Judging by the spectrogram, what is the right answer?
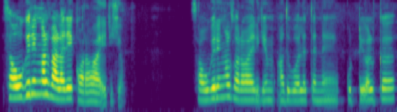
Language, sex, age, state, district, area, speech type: Malayalam, female, 30-45, Kerala, Wayanad, rural, spontaneous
